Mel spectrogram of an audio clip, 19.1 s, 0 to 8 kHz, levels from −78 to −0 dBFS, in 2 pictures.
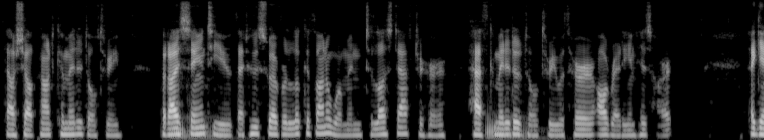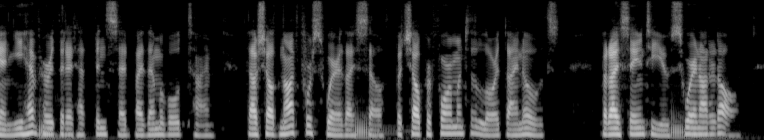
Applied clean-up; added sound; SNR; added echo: classical method spectral subtraction.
